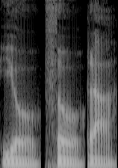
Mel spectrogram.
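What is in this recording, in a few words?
"yothora", concatenated syllables; Affixing experiment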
